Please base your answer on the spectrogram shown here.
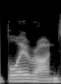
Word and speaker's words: Boiron: Now boy now I'm just going to say uh we in Australia we would pronounce the company name Beron.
